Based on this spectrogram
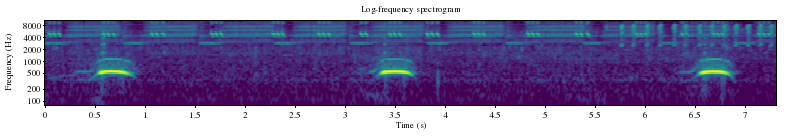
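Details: Little cuckoo-dove gives a single low, hollow, arched coo about every three seconds, three in all, over a continuous high, pulsing insect buzz.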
